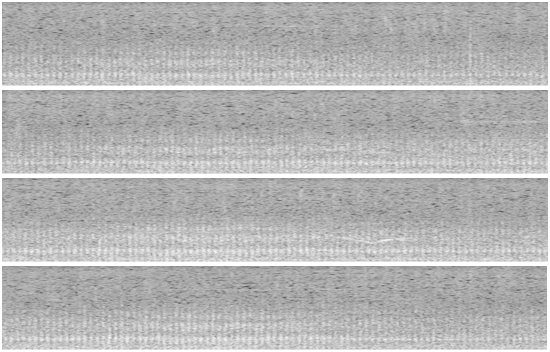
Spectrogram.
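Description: Wind and distant city traffic hum steadily outdoors.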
